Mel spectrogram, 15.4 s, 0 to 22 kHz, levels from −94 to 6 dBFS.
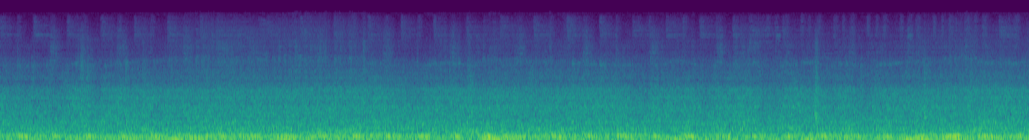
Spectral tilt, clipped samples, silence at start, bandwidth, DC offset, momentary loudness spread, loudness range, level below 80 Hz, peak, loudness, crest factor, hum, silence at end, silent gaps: -7.5 dB/octave; under 0.1%; 0 s; 12 kHz; under 0.1%; 3 LU; 2 LU; -26 dBFS; -8 dBFS; -27 LUFS; 16 dB; none; 0 s; none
